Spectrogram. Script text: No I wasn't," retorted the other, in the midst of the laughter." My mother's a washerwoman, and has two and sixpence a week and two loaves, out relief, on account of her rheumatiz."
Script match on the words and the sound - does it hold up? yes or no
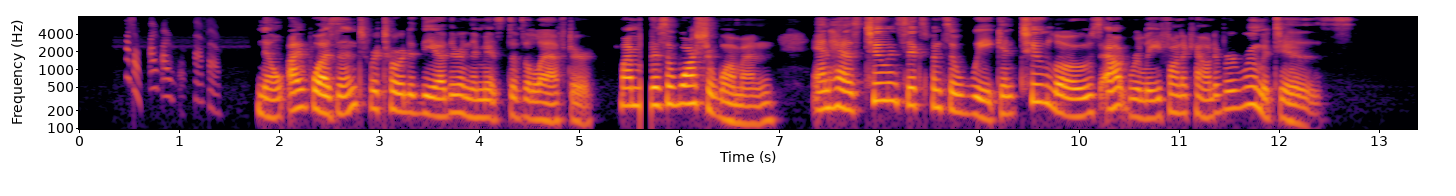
no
